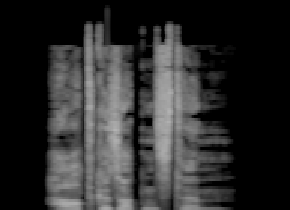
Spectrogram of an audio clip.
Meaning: strong dative masculine/neuter singular superlative degree of hartgesotten
- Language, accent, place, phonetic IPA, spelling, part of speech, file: German, Germany, Berlin, [ˈhaʁtɡəˌzɔtn̩stəm], hartgesottenstem, adjective, De-hartgesottenstem.ogg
